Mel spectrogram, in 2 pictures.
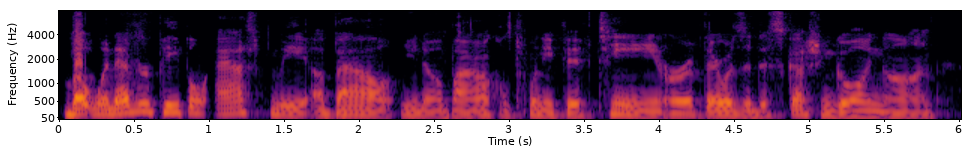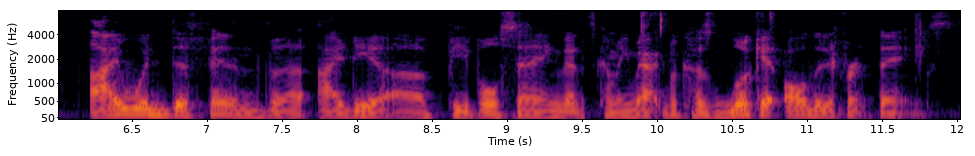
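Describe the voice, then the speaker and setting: A man's voice: on the low side, moderate pace, warm tone. A young man with a Texan accent, talking casually on a livestream with a laid-back drawl. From Texas.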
